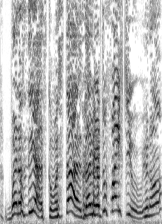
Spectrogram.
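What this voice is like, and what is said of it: Bad put-on Colombian accent. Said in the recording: “I have a bad Colombian accent”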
